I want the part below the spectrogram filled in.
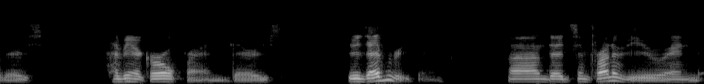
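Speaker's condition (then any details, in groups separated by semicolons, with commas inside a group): Cerebral palsy, mild; mild form affects speech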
